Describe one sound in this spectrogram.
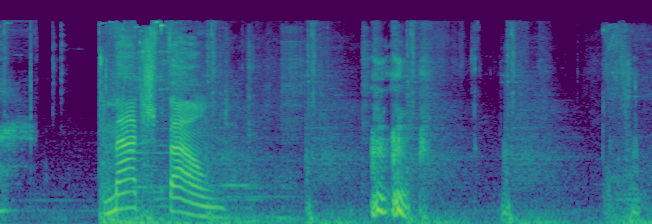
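Electronic game alert tones chime during a countdown.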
